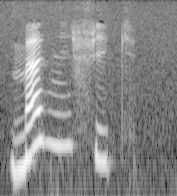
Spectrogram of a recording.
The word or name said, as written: Magnifique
